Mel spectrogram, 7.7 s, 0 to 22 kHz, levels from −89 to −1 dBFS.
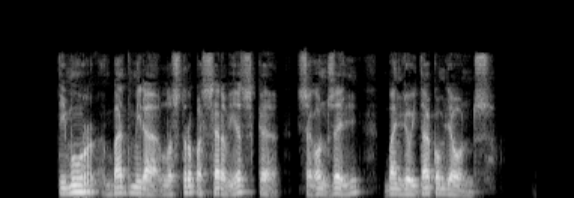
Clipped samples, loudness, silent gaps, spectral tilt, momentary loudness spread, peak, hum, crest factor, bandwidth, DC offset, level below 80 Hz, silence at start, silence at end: under 0.1%; -19 LUFS; 3.89-3.95 s, 5.06-5.11 s; -6 dB/octave; 13 LU; -2 dBFS; none; 18 dB; 7.6 kHz; under 0.1%; -48 dBFS; 0.8 s; 1.15 s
